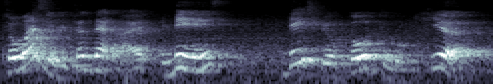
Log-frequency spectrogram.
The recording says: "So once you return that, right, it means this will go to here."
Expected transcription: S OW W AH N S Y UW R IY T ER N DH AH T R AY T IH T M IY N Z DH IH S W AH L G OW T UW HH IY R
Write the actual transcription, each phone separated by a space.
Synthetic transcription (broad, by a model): S OW W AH N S Y UW R IY T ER N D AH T R AY T IH T M IY N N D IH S W AH L G OW T UW HH IY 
